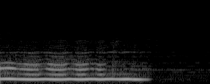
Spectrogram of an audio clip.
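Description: A voice holds one long hummed note at the end of a karaoke song. The note wavers slightly, then cuts off about one and a half seconds in, leaving only a faint backing track.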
